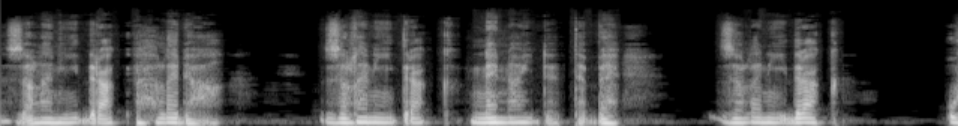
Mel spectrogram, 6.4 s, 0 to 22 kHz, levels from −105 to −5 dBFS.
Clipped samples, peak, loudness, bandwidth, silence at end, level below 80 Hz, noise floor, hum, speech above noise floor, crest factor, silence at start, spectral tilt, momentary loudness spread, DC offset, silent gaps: under 0.1%; -8 dBFS; -27 LUFS; 11.5 kHz; 0 s; -56 dBFS; -75 dBFS; none; 49 dB; 18 dB; 0 s; -6.5 dB/octave; 11 LU; under 0.1%; none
